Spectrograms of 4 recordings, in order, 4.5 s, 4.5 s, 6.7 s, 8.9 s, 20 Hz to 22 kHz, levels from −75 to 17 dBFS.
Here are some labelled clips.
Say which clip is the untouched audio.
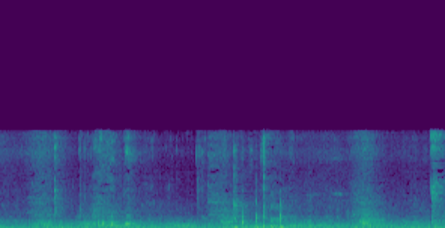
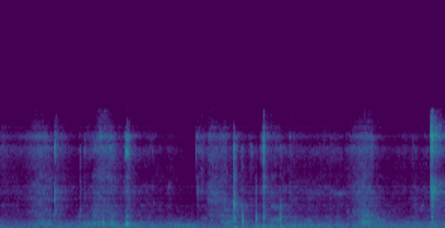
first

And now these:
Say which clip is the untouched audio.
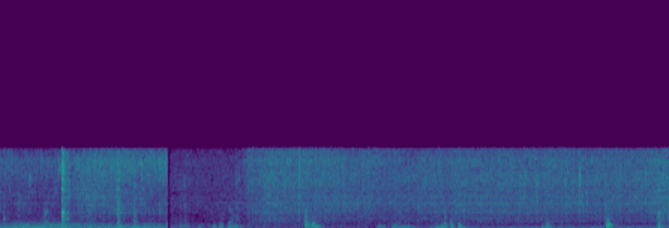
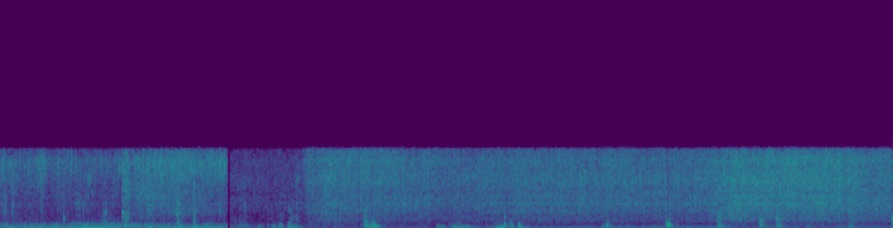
second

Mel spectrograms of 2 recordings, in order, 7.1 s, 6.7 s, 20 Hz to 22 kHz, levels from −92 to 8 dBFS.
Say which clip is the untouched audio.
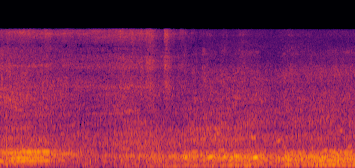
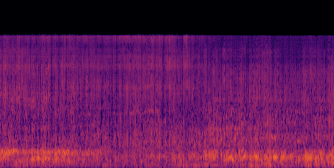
first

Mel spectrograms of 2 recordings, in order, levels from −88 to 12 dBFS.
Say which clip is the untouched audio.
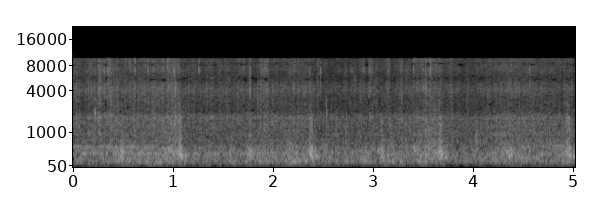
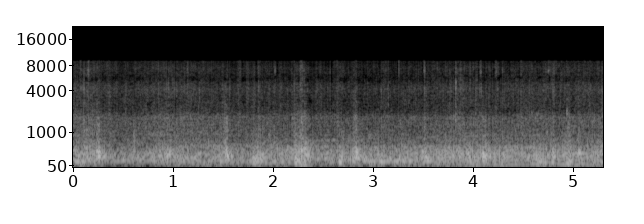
first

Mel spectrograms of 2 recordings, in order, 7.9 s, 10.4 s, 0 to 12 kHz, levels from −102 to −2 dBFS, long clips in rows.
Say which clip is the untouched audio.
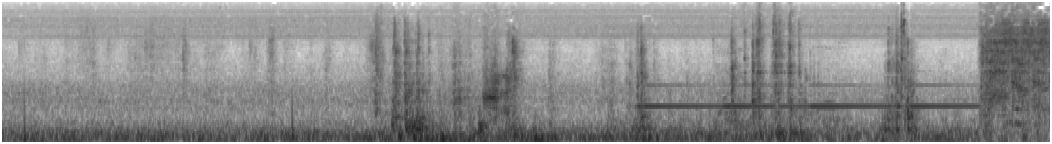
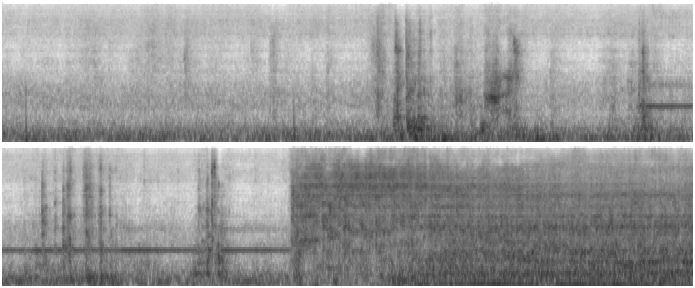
first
